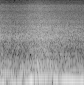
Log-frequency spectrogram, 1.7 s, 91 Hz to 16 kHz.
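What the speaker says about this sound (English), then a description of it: "Now watch when we accelerate it." A Renault Trafic 1.6 diesel engine revs up briefly, a loud mid-pitched engine rising in tone with a brief surge.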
